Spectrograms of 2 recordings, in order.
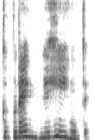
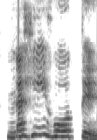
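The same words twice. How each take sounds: First: Said in the usual way. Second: "नहीं होते" slow and stretched; emphatic repeat. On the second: Real, not acted. Vlogger insisting girls have no clothes, slow stress on "नहीं होते". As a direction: spell out "नहीं होते" slowly, word by word.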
